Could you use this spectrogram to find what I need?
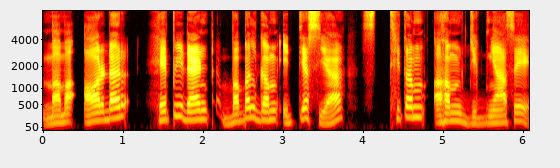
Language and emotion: Sanskrit, neutral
